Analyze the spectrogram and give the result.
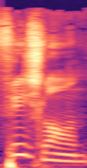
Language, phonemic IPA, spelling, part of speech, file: Western Frisian, /ˈfrislɔːn/, Fryslân, proper noun, Fy-Fryslân.ogg
- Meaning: Friesland (a province of the Netherlands)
